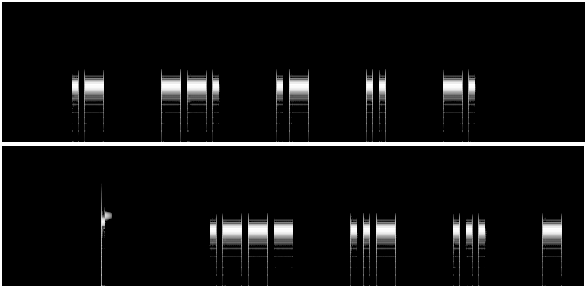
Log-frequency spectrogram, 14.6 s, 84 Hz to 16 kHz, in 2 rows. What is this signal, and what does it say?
Morse code, heard as a keyed tone, about 15 wpm, spaced as for 9 wpm, 700 Hz. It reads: AGAIN JUST
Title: 3x Character Spacing - Top 200 Words - 15wpm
